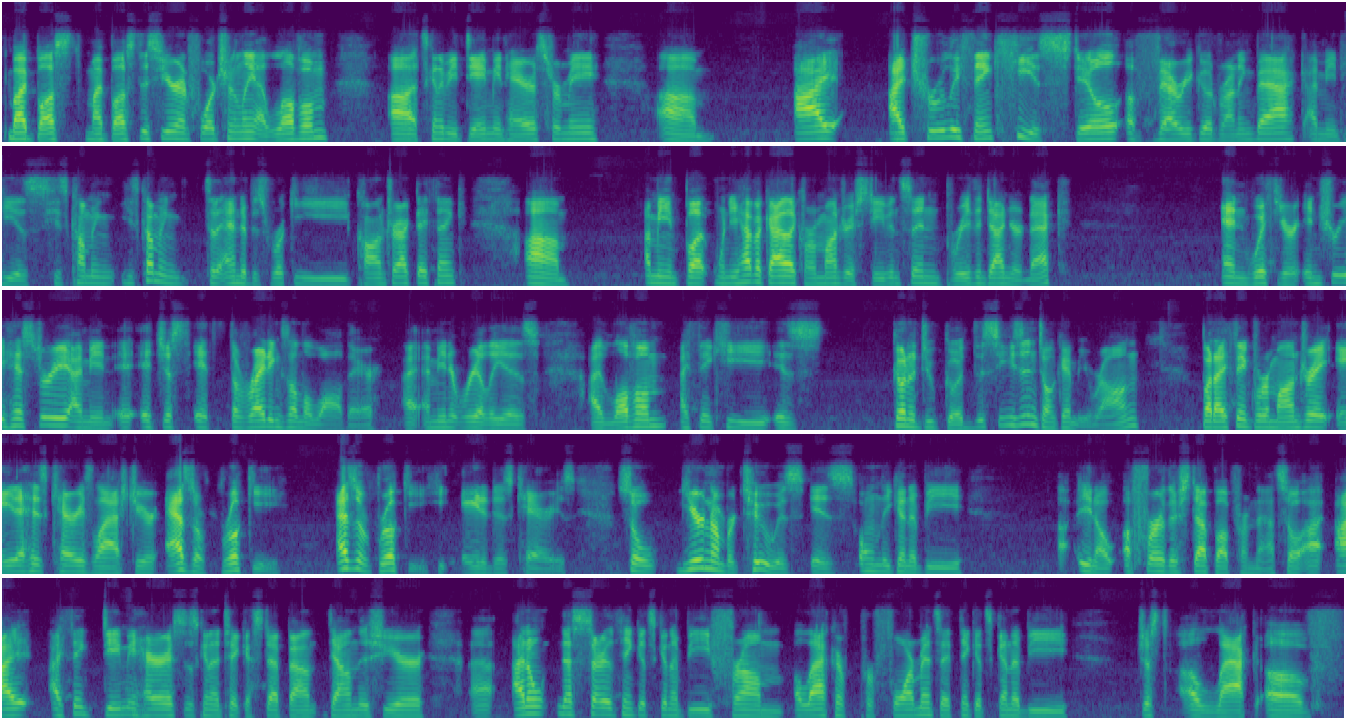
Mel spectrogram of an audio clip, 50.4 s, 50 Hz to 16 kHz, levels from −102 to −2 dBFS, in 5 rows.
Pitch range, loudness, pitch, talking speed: 135-160 Hz, -25 LUFS, 150 Hz, 220 wpm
